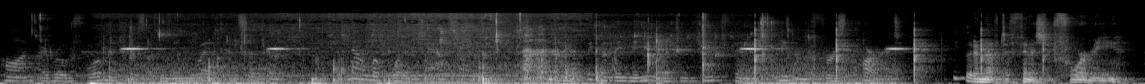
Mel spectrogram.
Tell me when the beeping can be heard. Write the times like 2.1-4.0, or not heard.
1.1-2.8, 7.3-9.0.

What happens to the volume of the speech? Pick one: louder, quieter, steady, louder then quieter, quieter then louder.
louder.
